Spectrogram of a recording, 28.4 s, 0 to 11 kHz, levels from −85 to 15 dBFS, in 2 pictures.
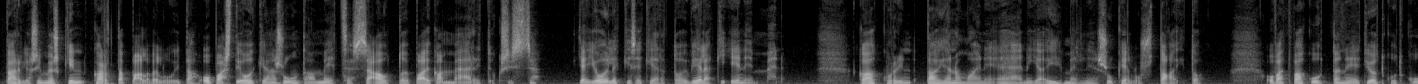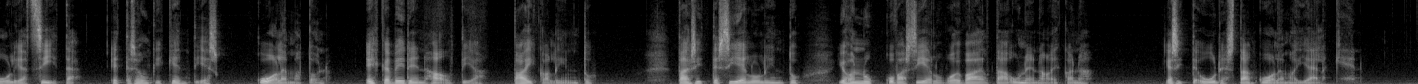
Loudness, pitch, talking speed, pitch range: -23 LUFS, 125 Hz, 105 wpm, 110-145 Hz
